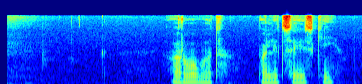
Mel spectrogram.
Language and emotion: Russian, neutral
